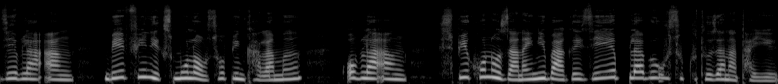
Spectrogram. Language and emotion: Bodo, fearful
